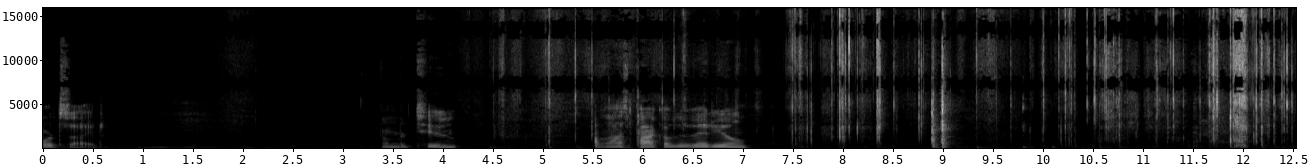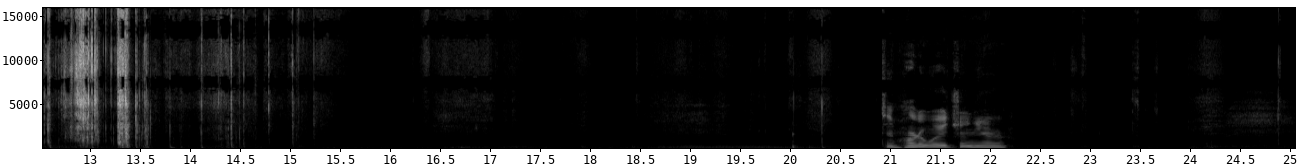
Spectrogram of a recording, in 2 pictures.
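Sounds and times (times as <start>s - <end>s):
wrapper and cards rustling: 4.4s - 15.4s
foil pack tearing and crinkling: 7.4s - 15.2s.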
